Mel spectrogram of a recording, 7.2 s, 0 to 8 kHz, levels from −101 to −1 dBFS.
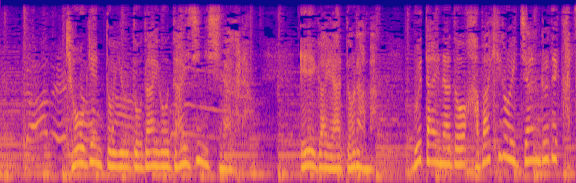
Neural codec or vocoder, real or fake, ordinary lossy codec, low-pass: none; real; none; 7.2 kHz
